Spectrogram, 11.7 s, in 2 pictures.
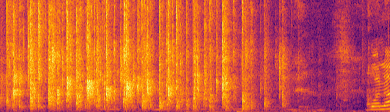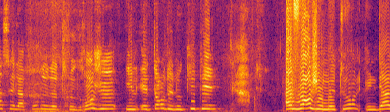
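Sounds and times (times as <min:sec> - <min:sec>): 
audience clapping: 0:00.0 - 0:04.5
speech: 0:05.6 - 0:09.3, 0:10.2 - 0:11.6.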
